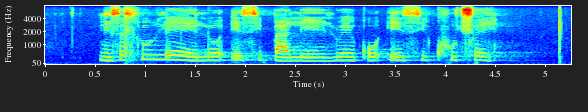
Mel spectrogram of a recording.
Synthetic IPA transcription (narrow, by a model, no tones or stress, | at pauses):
nɛsaɬulɛlɔʔesib̥ʱalɛlwɛk̬ʼɔʔesikʰuːt͡ʃʰwɛ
